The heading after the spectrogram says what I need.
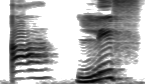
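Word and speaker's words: ألف: শেষেরটা ফায়ের মাস leaf আ leaf আলিফ আলিফ তাহলে আলিফে কোন লম্বা হলো না টান হলো না এবার আসুন আমরা এই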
